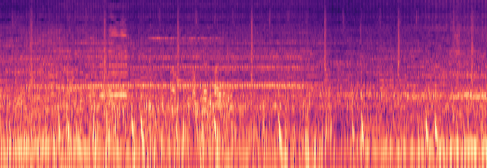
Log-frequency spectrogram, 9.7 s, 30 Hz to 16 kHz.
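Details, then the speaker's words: Honda Activa BS6 scooter started after repair and clutch cover refitted: small engine idles with a steady, even low thrum, no knocking or rattling; normal, factory-like running after engine noise fix. "Company जैसा firing आया है।"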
